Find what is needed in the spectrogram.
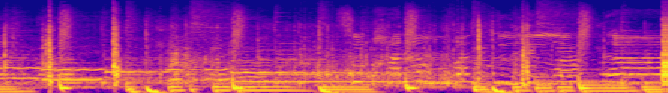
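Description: A music track with a steady bass line, mixed with the sound of a skateboard on concrete: wheels rolling and sharp clacks of the board.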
